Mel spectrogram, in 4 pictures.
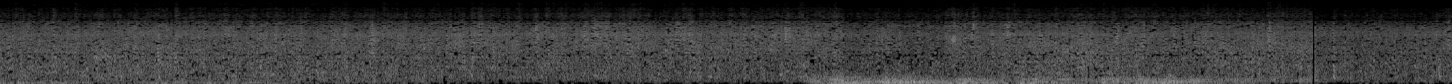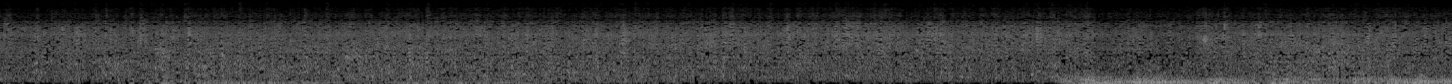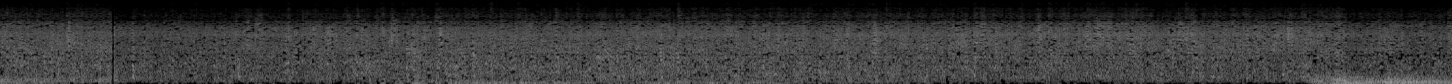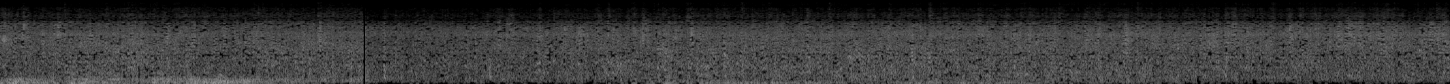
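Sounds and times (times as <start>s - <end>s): heavy rainfall: 0.0s - 58.0s
low rumbles of thunder: 8.0s - 13.1s, 25.0s - 30.2s, 42.1s - 47.2s.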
